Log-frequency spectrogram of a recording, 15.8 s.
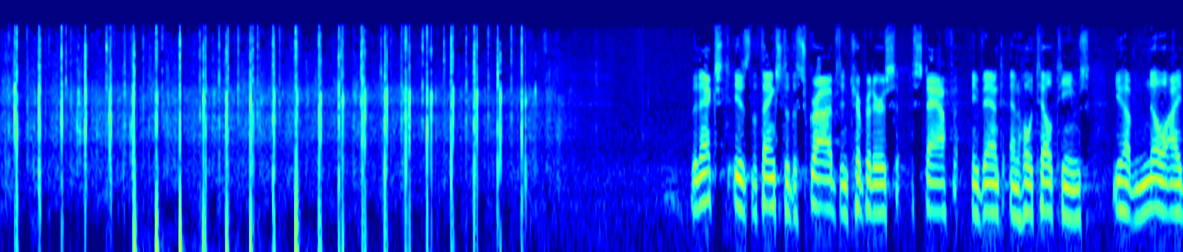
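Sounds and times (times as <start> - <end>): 
scattered audience applause: 0.0 - 7.6
speech: 9.2 - 15.7.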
